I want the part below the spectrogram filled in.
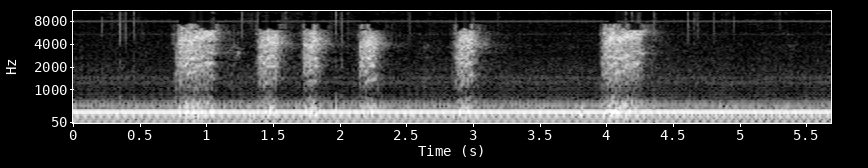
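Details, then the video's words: Peregrine falcon at a nest camera in Orange, New South Wales, screeching: six harsh, rasping, broadband cries spaced irregularly over about five seconds, the last one longest, over a constant electrical hum. "Perry screeching"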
